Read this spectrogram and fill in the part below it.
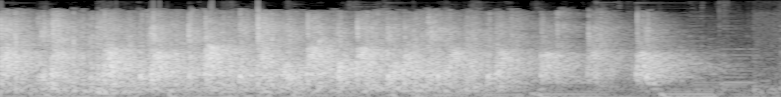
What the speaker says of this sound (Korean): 뜨거운 박수를 맞이해 주시기 바랍니다.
